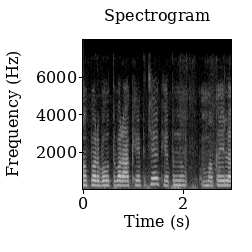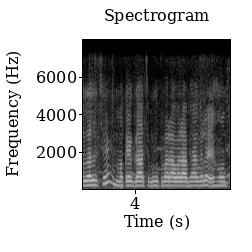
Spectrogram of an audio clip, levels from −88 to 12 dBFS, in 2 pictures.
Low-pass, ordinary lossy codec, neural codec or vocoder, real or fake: 7.2 kHz; none; none; real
